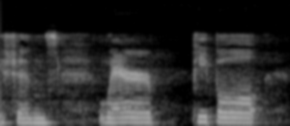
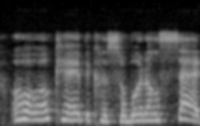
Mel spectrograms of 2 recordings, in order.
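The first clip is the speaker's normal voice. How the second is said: higher, limp easily-led voice; mock pushover; 6 semitones higher than usual. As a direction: mimic a spineless yes-man. Mom mocking Bingley.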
